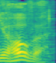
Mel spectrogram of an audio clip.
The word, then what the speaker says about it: Jehovah: pronunciation of the name rabbis in the 16th century pronounced the consonants Yad vad with the vowels of Adonai or Lord resulting in yehovah this all has nothing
